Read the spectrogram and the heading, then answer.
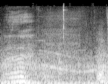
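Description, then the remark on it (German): A car engine rumbles low, running unevenly with a rough, faltering tone for about a second as it stalls in the middle of the desert, with what sounds like a voice mixed faintly into the noise. “Hier ruckelt es die ganze Zeit.”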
